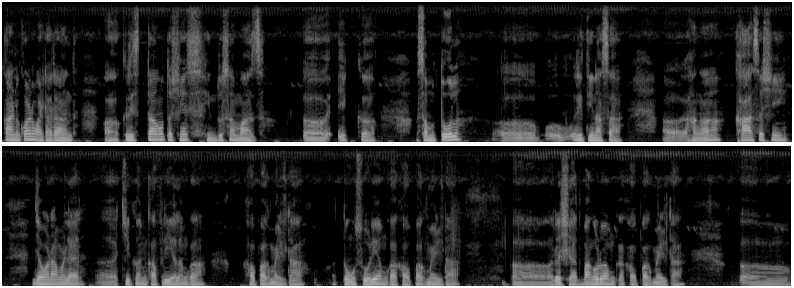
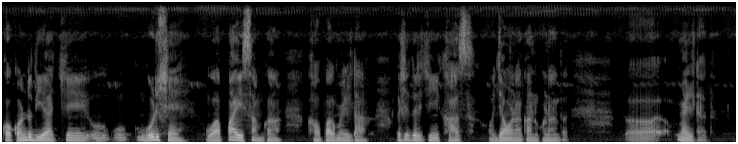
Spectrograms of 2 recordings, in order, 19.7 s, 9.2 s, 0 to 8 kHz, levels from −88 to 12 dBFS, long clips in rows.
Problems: background sounds at intervals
